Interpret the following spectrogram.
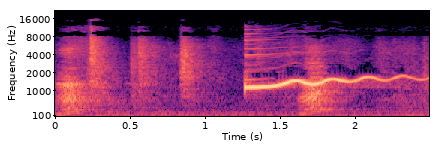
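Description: A high whining tone breaks in suddenly about a second in, loud, gliding upward and then wavering evenly up and down.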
